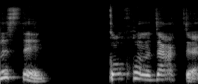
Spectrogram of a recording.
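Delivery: normal talking voice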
